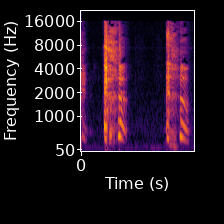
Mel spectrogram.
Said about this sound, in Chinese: 啊，咳嗽，因为被口水呛到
